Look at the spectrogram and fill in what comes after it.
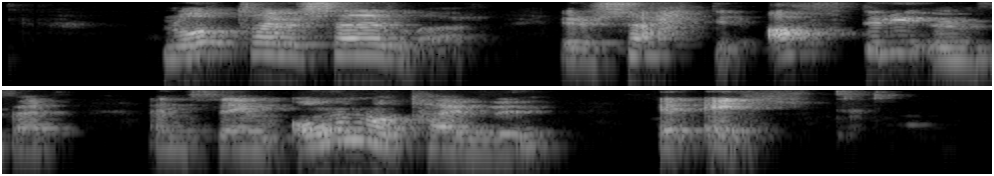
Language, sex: Icelandic, male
